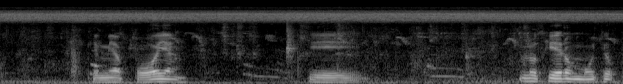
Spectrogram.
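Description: An elderly man speaks calmly, close by, in short phrases.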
